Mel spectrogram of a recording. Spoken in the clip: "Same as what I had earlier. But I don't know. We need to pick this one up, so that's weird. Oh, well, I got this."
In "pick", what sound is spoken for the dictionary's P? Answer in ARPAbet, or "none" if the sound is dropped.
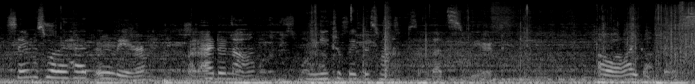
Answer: B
